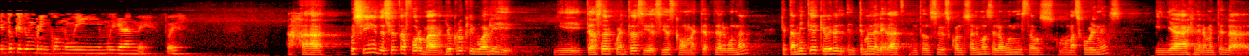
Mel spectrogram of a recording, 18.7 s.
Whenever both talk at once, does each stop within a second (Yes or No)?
Yes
